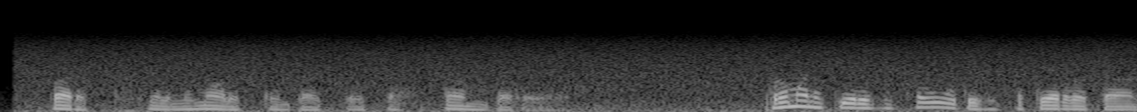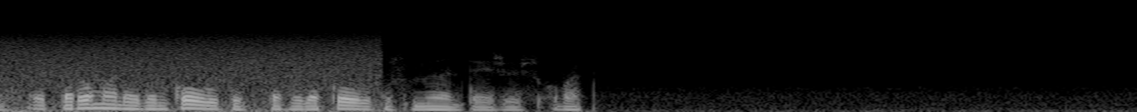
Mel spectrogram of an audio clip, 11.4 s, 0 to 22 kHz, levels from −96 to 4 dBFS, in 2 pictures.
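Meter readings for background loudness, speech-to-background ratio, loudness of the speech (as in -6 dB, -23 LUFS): -52.5 LUFS, 19.5 dB, -33.0 LUFS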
